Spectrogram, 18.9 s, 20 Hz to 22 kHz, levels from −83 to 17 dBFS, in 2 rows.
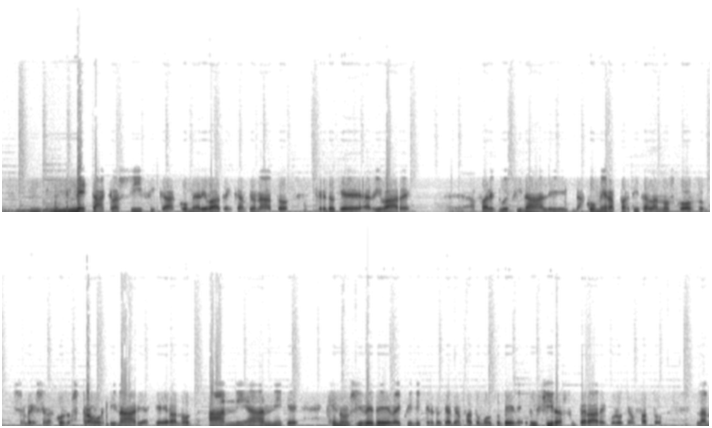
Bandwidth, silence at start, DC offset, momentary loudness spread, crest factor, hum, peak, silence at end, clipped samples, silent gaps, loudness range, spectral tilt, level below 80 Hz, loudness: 12 kHz; 0 s; under 0.1%; 10 LU; 18 dB; none; 0 dBFS; 0 s; under 0.1%; none; 3 LU; -6.5 dB/octave; -42 dBFS; -17 LUFS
